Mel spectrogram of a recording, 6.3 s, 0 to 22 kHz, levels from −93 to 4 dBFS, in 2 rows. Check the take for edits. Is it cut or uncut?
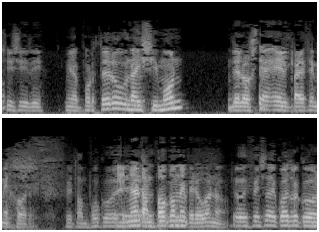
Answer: cut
